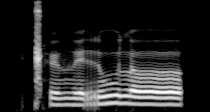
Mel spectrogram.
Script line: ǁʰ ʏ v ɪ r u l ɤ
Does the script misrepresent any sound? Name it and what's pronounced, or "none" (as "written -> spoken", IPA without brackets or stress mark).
none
